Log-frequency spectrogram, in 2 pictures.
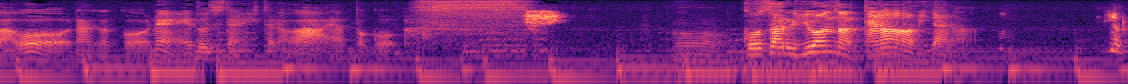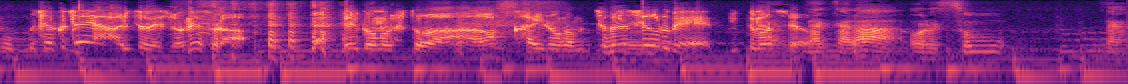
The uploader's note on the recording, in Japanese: アイフォーンでの電話収録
